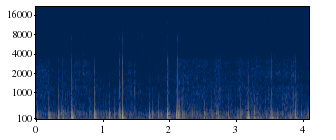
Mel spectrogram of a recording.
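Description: Long nails rapidly tap the bubbles of a flat blue plastic bubble wrap envelope. The result is a quick, uneven run of soft, dull, low taps that stop almost at once, with very little brightness.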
